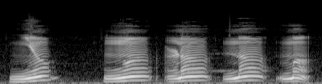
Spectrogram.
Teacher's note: तो ये पांचों के पांचों जो हैं वो नाक से बोले जाते हैं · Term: नासिक्य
